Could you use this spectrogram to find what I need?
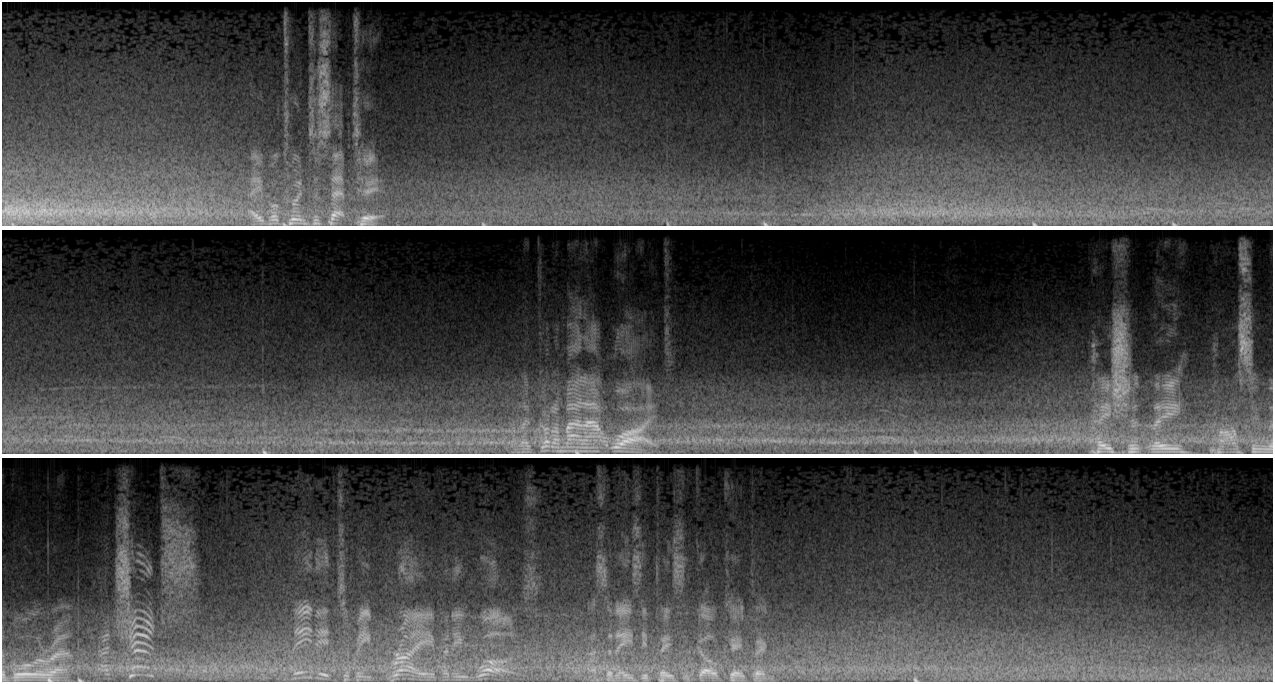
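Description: A large crowd murmurs and cheers steadily in a big stadium.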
